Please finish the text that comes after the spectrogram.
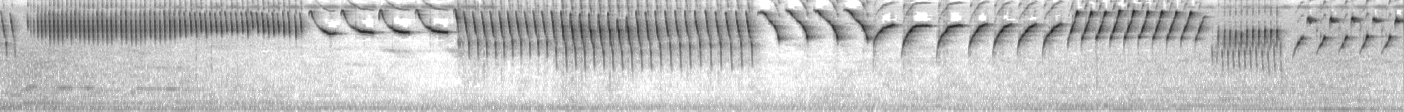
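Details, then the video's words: Canary training song, said to be Spanish Timbrado style: loud, clear singing in fast trills and rolls, sweeping whistled notes repeated in quick runs, and a sustained buzzy rattle, changing phrase every second or two. "Canary singing Bird Sounds At Its Best | Melodies Canary Bird Song"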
